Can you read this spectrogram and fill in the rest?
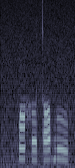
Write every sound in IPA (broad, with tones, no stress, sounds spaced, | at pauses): k͡p ɔ̃˧ h o˨ t ɔ˨˦ b ũ˦˨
